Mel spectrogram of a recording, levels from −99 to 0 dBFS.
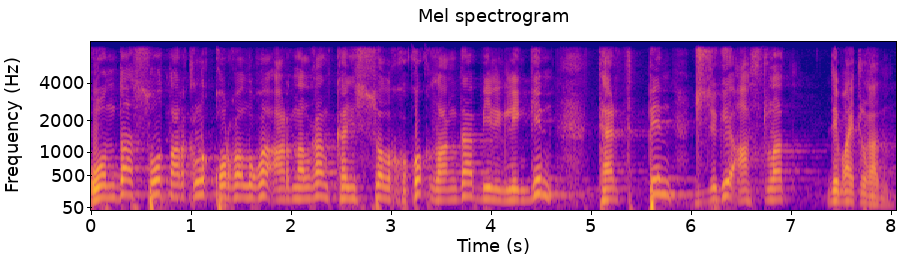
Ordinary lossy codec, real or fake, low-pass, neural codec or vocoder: AAC, 48 kbps; real; 7.2 kHz; none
